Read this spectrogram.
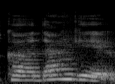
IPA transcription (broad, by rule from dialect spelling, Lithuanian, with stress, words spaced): kɐˈdɐŋʲɡʲɪ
